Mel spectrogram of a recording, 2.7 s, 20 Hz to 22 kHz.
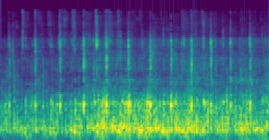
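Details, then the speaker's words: About 70-year-old homemade "Fizz Whiz" live-steam toy car, burner lit and boiler starting to boil, owner thinks it needs a little oil: soft hiss with light, fairly regular ticking chuff over steady steam; runs evenly. "I can hear the noises boiling starting I think it needs a little bit of oil"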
